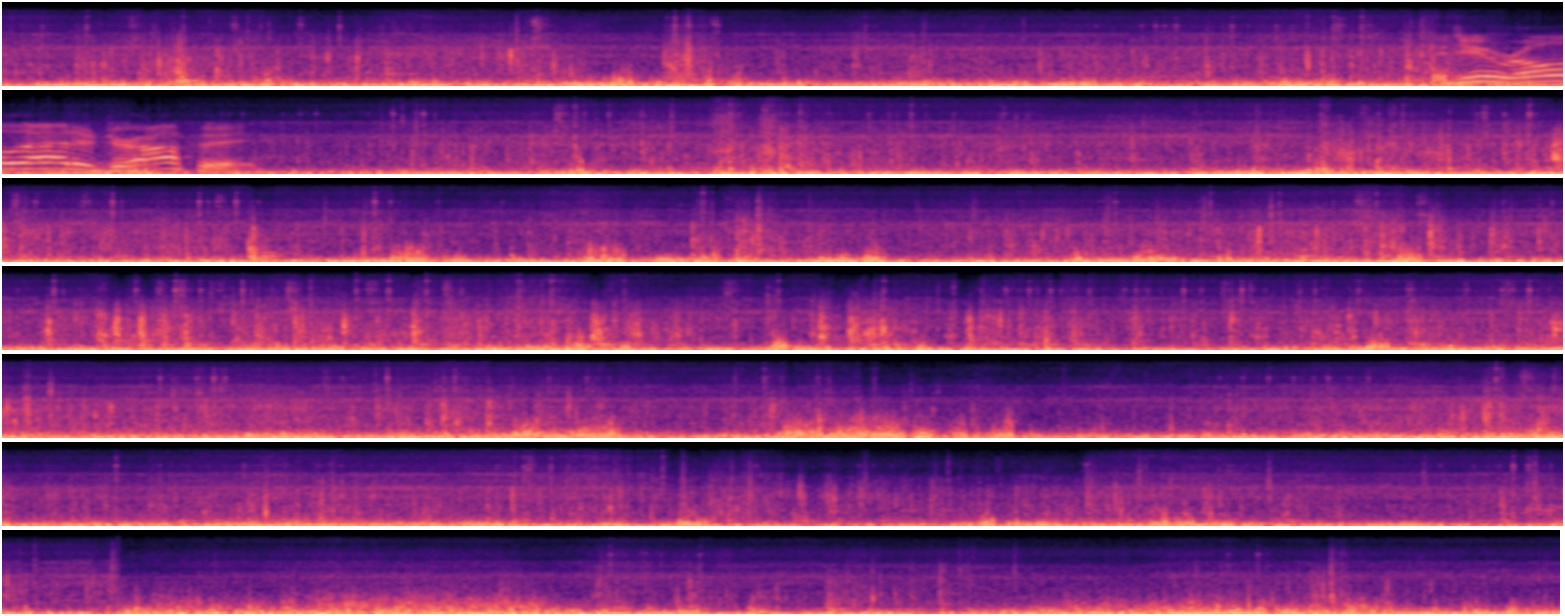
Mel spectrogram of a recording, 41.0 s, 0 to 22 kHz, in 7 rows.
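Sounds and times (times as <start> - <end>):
bike frame clattering over rocks: 0.0 - 35.9, 36.8 - 40.9
wind buffeting microphone: 0.0 - 40.9.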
